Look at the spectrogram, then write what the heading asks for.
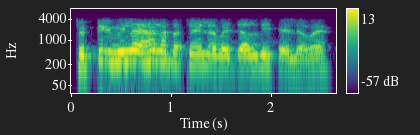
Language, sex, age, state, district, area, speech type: Maithili, male, 18-30, Bihar, Samastipur, rural, conversation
